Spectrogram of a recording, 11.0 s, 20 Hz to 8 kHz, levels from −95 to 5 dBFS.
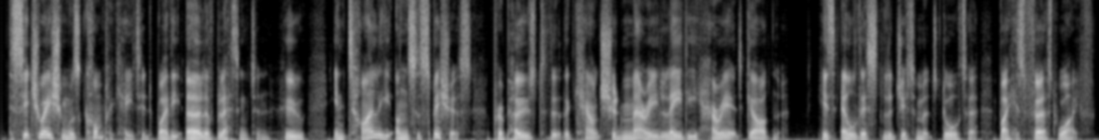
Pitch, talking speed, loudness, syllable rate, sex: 130 Hz, 160 wpm, -20 LUFS, 5.8 syllables/s, male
